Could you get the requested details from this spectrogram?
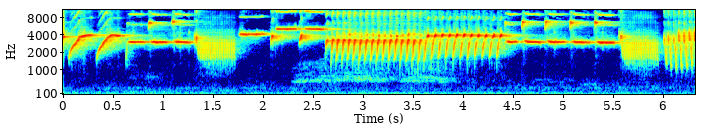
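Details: Domestic canary singing to set off other canaries: whistled slurs, pure steady notes, a short buzz, then a fast regular trill, more pure whistles and a final buzzy rising phrase.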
